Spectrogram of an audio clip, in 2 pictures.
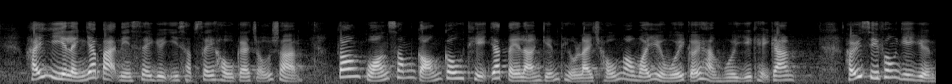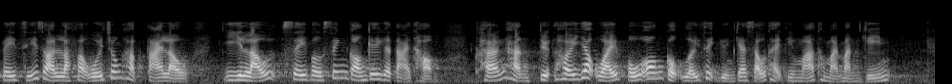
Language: Cantonese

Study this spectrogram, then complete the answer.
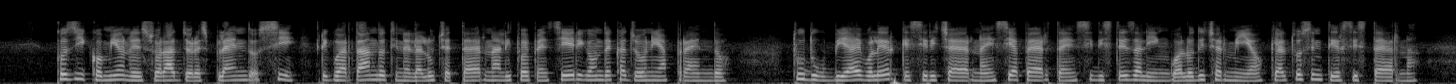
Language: Italian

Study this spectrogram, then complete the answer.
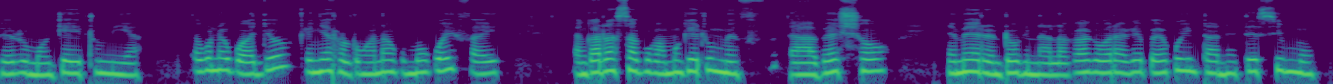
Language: Masai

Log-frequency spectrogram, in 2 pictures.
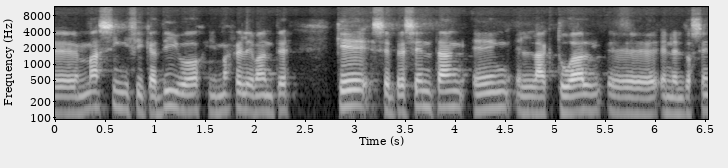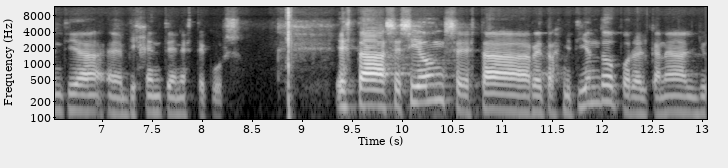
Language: Spanish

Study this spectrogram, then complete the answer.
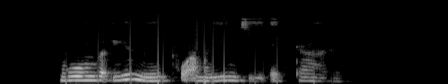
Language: Bamun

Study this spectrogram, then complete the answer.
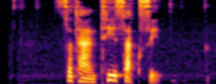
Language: Thai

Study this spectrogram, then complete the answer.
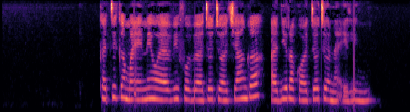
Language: Swahili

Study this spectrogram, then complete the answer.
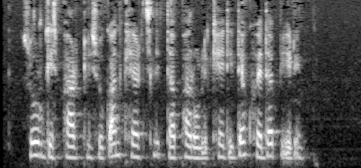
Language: Georgian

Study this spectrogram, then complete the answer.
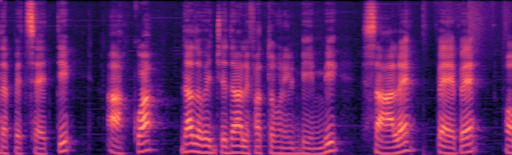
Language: Italian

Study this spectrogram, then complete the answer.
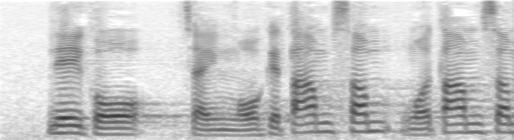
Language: Cantonese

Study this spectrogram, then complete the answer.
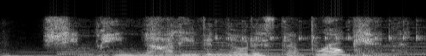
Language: English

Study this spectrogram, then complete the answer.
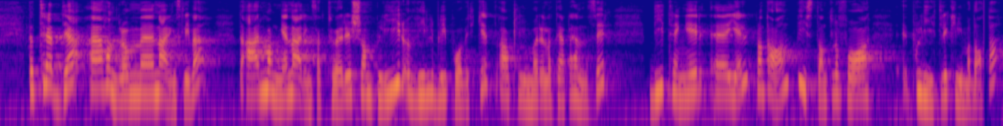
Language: Norwegian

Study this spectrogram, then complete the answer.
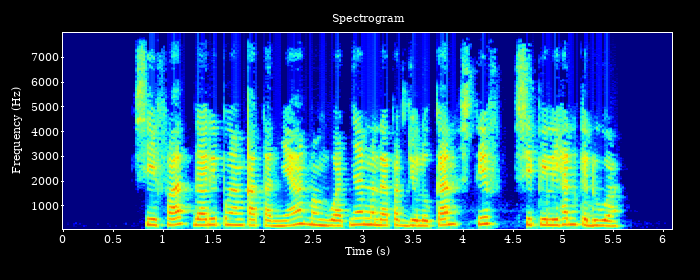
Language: Indonesian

